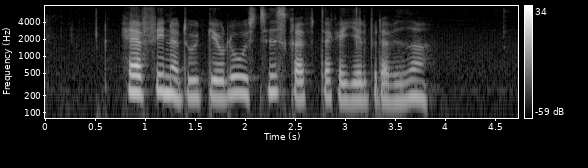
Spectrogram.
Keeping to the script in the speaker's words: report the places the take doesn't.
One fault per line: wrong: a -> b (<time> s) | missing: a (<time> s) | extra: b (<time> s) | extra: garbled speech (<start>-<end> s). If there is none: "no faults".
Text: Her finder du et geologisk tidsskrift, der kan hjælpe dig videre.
no faults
